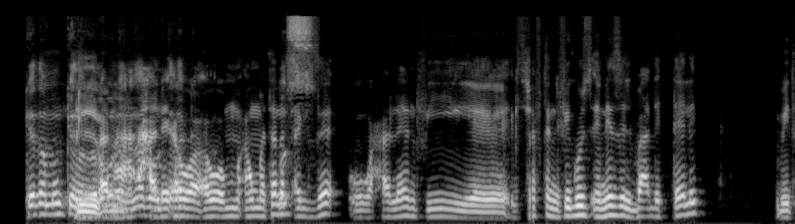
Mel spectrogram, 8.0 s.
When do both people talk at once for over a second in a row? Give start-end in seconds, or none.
0.8-2.1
